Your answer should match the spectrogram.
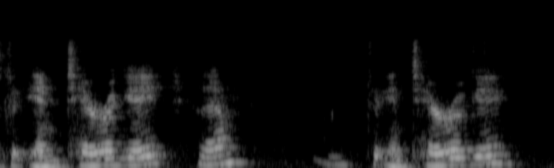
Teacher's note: To interrogate, accents on the ter, right?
